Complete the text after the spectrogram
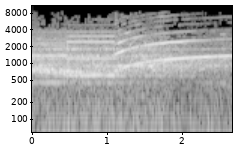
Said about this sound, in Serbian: Prodorne sirene konvoja crvenih vozila sa brojnom vatrogasnom ekipom koja grabi ka lokaciji gdje je izbila vatra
